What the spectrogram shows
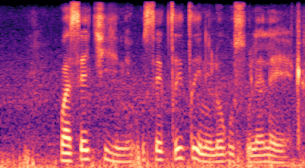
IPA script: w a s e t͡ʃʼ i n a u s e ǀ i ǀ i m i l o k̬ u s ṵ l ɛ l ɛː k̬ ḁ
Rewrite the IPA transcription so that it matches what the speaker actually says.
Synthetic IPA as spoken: w a s e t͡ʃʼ i n i u s e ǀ i ǀ i n i l o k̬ u s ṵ l ɛ l ɛː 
